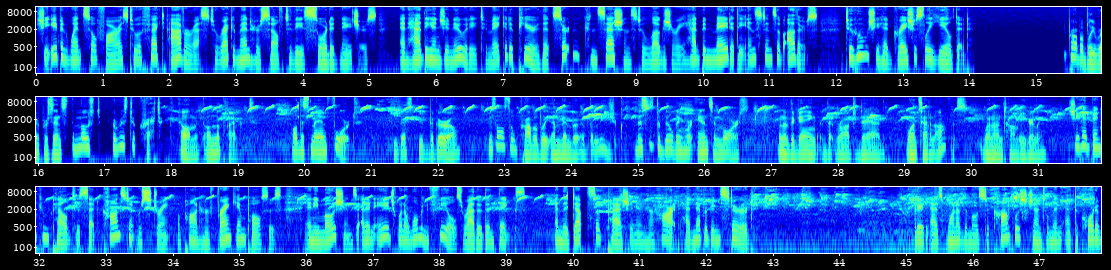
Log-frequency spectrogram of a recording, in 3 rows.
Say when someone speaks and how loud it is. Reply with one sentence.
You can hear the talking from 0.0 to 14.0 s, at a steady volume; from 15.4 to 42.8 s, at a steady volume; and briefly from 45.1 to 47.8 s.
